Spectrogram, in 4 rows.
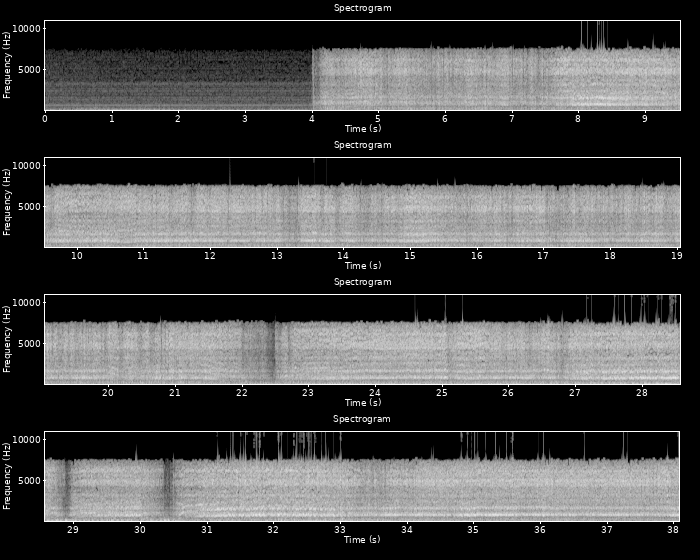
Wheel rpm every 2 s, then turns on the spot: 0, 10, 170, 200, 200, 220, 230, 230, 230, 220, 130, 190, 230, 190, 120, 160, 210, 230, 230.
none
